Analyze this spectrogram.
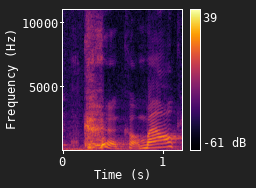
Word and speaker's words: Comal: pronounces it bizarre because he thinks that's funny comal county which is straight north if you're going up i 35 to austin you drive through kamal county while loop lake county is north and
